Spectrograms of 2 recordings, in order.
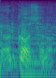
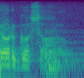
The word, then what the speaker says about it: Orgosolo: buoni e i cattivi Orgosolo un nome che in Italia si pronuncia sempre Orgosolo fatto sintomatico che denuncia una differenza profonda di linguaggio e che spiega Tante incomprensioni fino a che si continuerà a dire Orgosolo Orgosolo continuerà ad essere uno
